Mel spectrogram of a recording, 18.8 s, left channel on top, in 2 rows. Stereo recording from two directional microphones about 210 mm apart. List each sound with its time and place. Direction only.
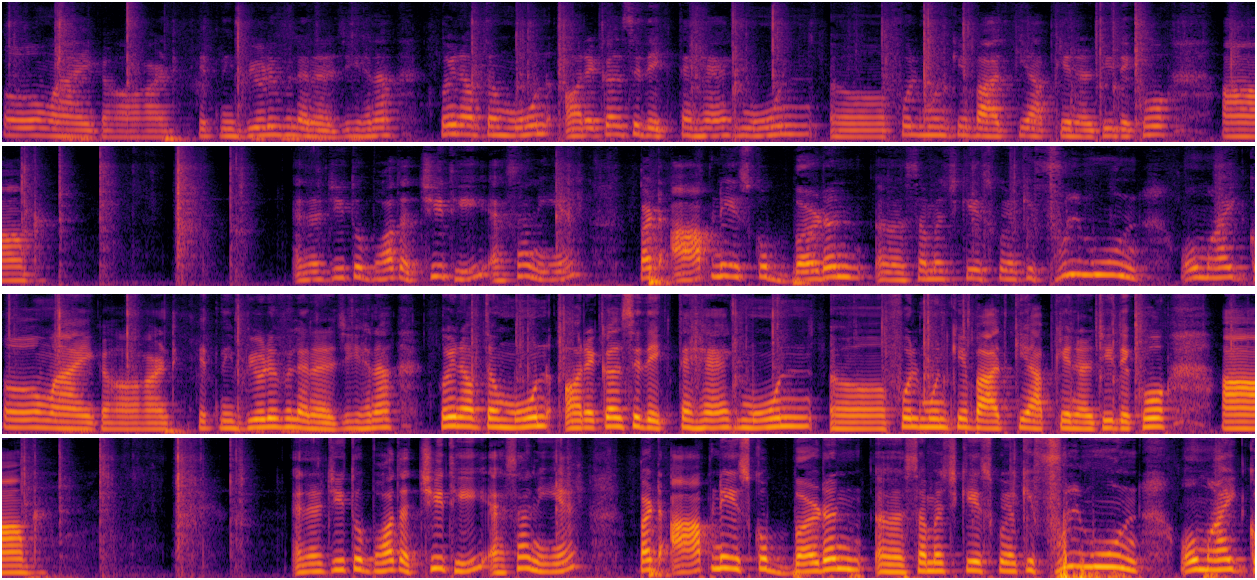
0.0 s speech: 45° right (ahead or behind)
11.5 s speech: 50° right (ahead or behind)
